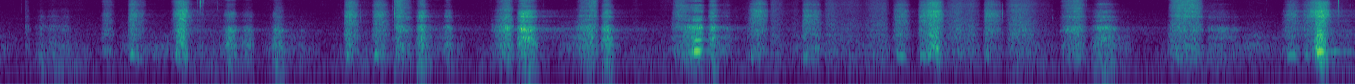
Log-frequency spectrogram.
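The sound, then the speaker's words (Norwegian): Breathing at shifting speeds, from slow drawn breaths to quick sharp inhales and gasps, with no talking, the bursts clustering irregularly across the whole stretch. “Umiddelbare reaksjoner fra nervesystemet, pusten, i ulike hastigheter.”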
